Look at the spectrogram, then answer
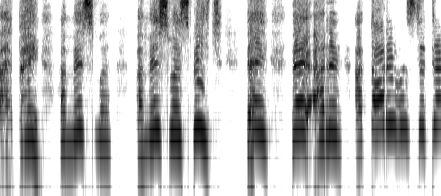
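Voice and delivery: mock frantic, rushed, very high panicked scream. Retelling rushing into the house after missing a speech: imitating his own panicked scream. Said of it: "I scream".

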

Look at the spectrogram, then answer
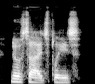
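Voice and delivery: weird, odd, dropped, deep put-on voice. Retelling a dinner date, quoting the tiny goth girl: imitating a weird deep voice. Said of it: "she had this weird deep voice".

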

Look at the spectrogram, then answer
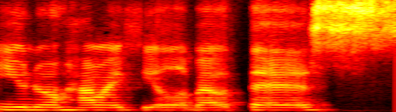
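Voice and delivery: heavy, thick put-on Ukrainian accent. Retelling what she finally said when she called: thick Ukrainian accent. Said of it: "in her thick Ukrainian accent".

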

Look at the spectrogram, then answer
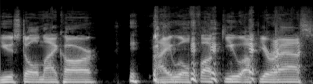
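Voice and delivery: robotic, automated car voice. Joking about a stolen car that talks: automated car voice. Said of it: "an automated thing that says".

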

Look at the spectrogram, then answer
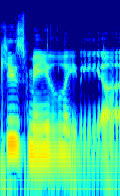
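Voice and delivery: put-on mimicked British accent. Retelling what a ride conductor at Universal said to her: imitating a British accent. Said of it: "And he had a British accent".

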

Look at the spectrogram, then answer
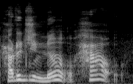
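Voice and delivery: high, stammering, stuttering delivery. Asked by his mother about Jimmy, he answers her, stammering. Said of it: "he stammered".

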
